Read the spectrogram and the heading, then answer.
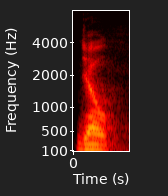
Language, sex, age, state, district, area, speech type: Punjabi, male, 45-60, Punjab, Fatehgarh Sahib, urban, read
